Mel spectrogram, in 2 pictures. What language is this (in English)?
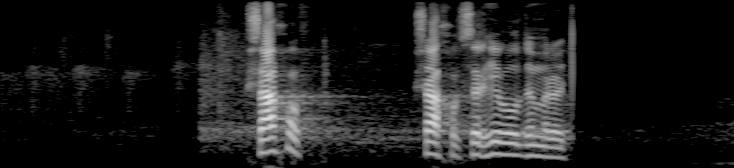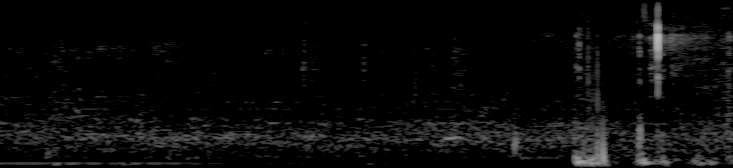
Ukrainian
